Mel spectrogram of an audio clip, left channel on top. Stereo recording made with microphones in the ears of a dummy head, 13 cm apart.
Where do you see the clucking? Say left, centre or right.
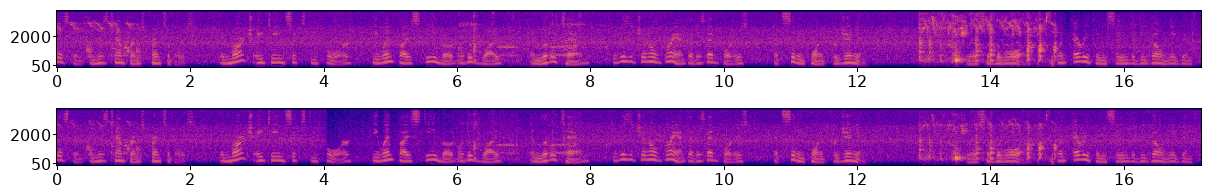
left.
